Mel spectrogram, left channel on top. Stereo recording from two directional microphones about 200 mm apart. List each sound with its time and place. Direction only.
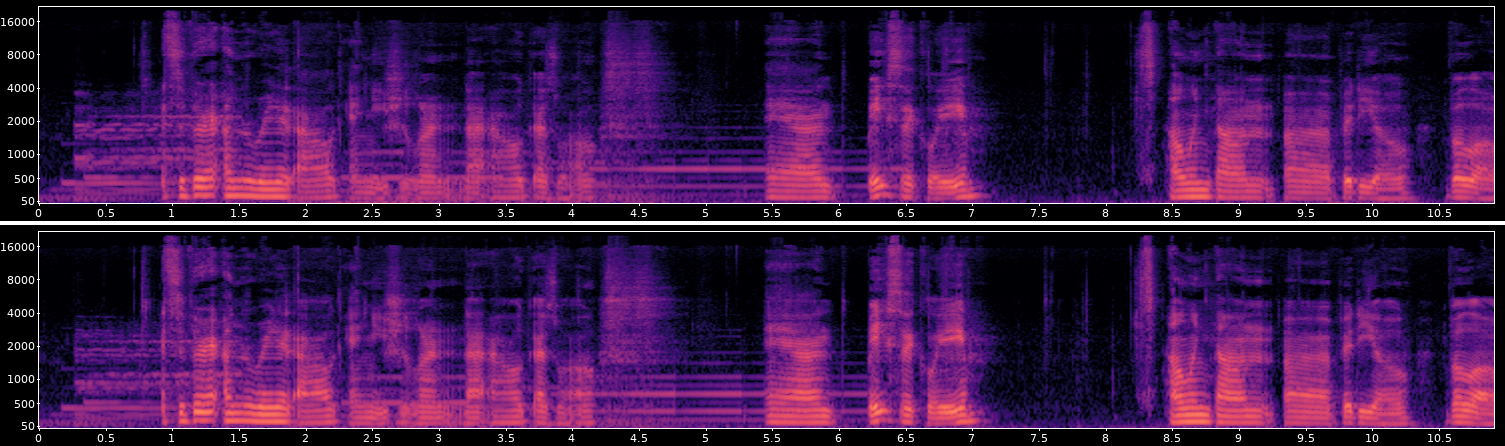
0.7 s speech: 45° right (ahead or behind)
8.2 s speech: 45° right (ahead or behind)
